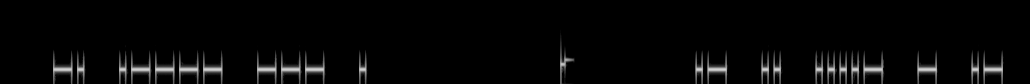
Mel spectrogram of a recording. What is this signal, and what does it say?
Morse code, heard as a keyed tone, about 20 wpm, spaced as for 14 wpm, 700 Hz. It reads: N1OE AI4TA
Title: 082 Lesson 14g - Number 2 - Call Signs 20wpm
